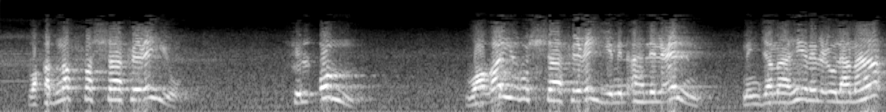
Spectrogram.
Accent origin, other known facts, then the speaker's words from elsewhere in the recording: Egypt; أنا 20 سنة أقعد مع المصريين وأنا مصري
